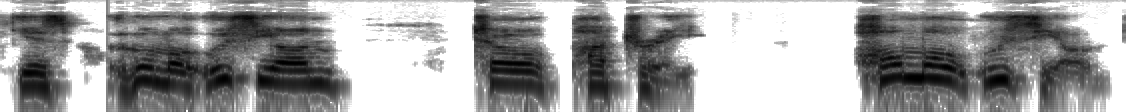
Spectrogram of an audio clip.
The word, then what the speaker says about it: homoousion: And in Greek, there are two words that are very closely pronounced. One is homoousion, and the other is homoiousion. Homoousion means the same being the homoiousion means a like being.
